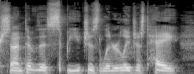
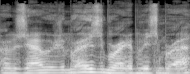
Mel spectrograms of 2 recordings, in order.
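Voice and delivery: put-on drunk old-man voice, louder; 6 dB louder than usual. Describing what a character in Limsa says, imitating a drunk old man. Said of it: "like a drunk old man going".

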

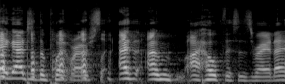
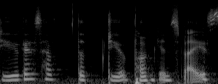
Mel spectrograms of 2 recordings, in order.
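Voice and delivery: quiet, fast muttering under breath; 12 dB quieter than usual. Retelling ordering a latte at the counter, muttering under breath. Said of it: "I was like under my breath".

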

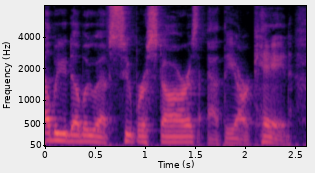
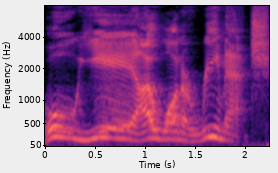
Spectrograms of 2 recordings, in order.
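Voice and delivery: rough, slow put-on impersonation voice; 6 semitones higher, 6 dB louder than usual. Quoting a robed figure at the end of an ad, Macho Man Randy Savage impression. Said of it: "what I just did is about as good an impression of Macho Man Randy Savage as you would hear in the advertisement".

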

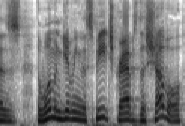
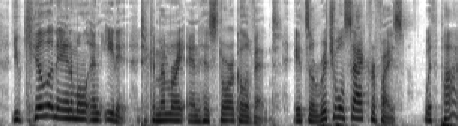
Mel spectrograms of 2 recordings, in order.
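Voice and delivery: plain

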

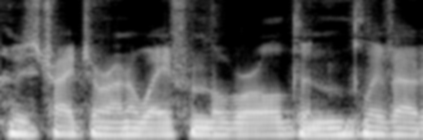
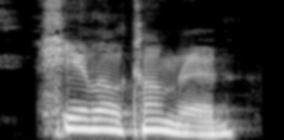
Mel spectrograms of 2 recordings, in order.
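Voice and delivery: pitched-up, put-on Russian woman's accent; 8 semitones higher than usual. Playing a russian woman who greets guests at the bar: put-on female russian accent. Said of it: "you got to do that voice".

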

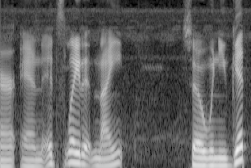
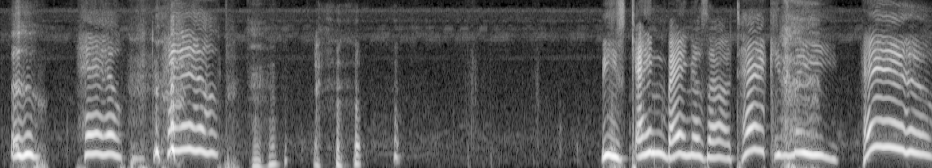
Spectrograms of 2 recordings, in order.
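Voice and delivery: put-on very high, shrill little old lady voice crying out; 4 dB louder than usual. Game master voicing a distraction noise of an old lady being attacked, shrill old lady cries. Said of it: "you hear the shrill cries of".

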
